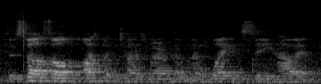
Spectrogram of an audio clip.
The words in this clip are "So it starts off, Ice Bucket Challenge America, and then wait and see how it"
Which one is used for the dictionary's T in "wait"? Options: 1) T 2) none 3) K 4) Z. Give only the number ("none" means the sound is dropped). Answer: 2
